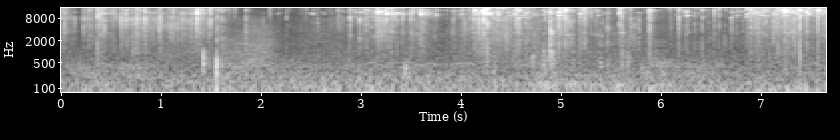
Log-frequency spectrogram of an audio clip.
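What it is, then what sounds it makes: Coin hip scarf jingling. A blue fabric belly dance hip scarf covered in rows of small thin metal coins and beads is held up with both hands and shaken in front of a microphone, so the coins jingle against each other. The result is a soft, bright, shimmering metallic jingle that rises and falls in waves of shaking with brief quieter pauses between them.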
